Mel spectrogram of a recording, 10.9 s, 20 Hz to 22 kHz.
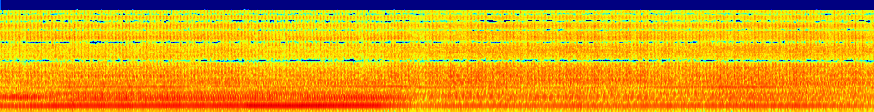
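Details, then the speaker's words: Mercruiser 5.7L V8 idling: regular knock near four per second over uneven, rough firing; appeared suddenly after lower unit u-joints and helm binnacle shifter were replaced; plugs and distributor cap replaced and timing adjusted without cure; cause unknown. "I don't know what's going on back here. She's running rough too."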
